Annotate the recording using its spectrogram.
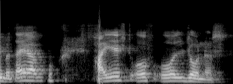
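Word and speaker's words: genre: एरेनासिस critics rank the epic as द, ये मैंने अभी बताया आपको, हाईएस्ट ऑफ ऑल जोनर्स। इसको बोलते हैं जोनर। प्रोनाउंसिएशन का ध्यान रखना, जोनर यानी लिटरेचर टर्म्स होते हैं जितने भी सारे।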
